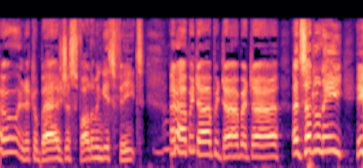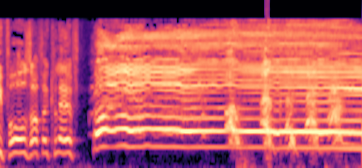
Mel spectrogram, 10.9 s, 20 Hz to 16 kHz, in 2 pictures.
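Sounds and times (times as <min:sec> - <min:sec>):
speech: 0:00.3 - 0:10.8
dog howling: 0:08.2 - 0:10.8.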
